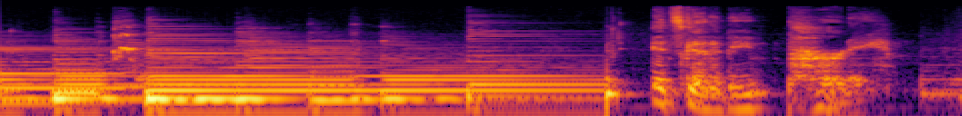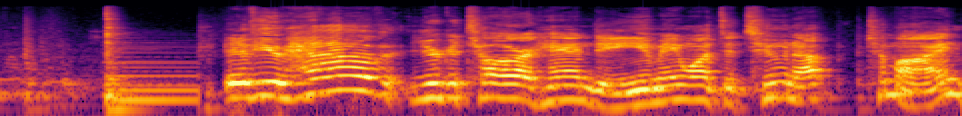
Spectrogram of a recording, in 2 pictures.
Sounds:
Acoustic guitar, Music, Speech, Musical instrument, Strum, Guitar

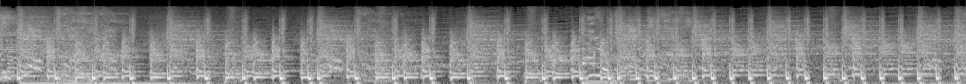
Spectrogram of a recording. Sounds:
Music

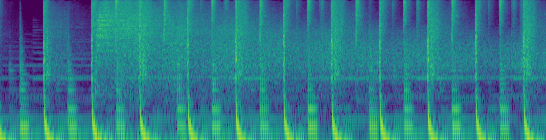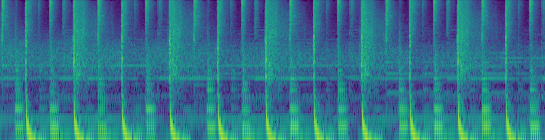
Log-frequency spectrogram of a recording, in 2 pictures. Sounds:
Music

